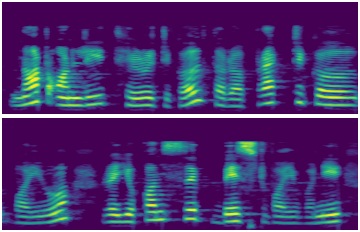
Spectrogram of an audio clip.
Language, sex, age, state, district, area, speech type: Nepali, female, 45-60, West Bengal, Kalimpong, rural, spontaneous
